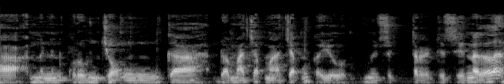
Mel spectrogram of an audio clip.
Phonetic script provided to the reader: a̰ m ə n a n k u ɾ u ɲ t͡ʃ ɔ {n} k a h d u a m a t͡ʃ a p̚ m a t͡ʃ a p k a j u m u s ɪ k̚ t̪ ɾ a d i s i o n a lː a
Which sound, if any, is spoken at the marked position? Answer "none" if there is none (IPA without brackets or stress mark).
ŋ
